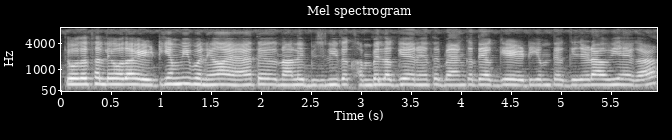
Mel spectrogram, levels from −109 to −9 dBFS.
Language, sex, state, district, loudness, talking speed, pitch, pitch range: Punjabi, female, Punjab, Kapurthala, -16 LUFS, 270 wpm, 225 Hz, 220-235 Hz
